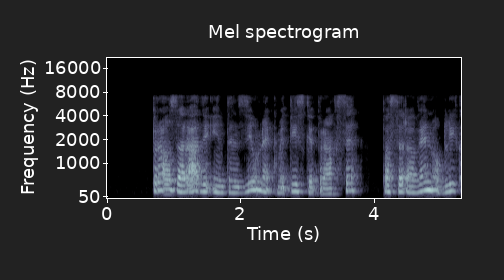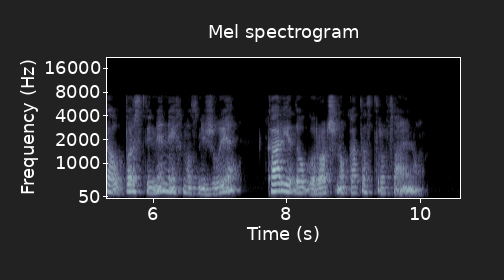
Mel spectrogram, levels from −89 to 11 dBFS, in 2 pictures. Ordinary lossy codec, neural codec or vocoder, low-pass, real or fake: none; vocoder, 22.05 kHz, 80 mel bands, WaveNeXt; 7.2 kHz; fake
